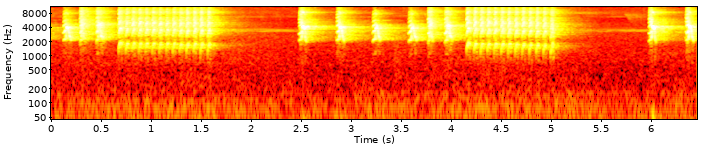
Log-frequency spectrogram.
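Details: Young wild long-tailed shrike singing as a lure to prompt caged birds: short harsh chirps alternating with long rapid rattling trills of buzzy notes, each trill about a second, separated by brief pauses.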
